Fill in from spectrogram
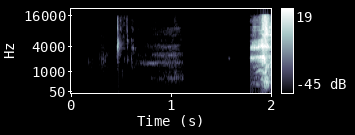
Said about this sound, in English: My eyes are even watering. I'm coughing so hard.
